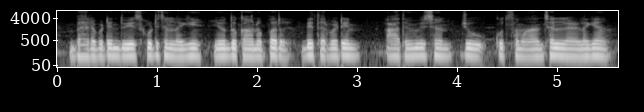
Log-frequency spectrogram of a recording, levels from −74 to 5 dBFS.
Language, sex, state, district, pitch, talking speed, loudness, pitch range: Hindi, male, Uttarakhand, Tehri Garhwal, 120 Hz, 215 wpm, -15 LUFS, 115-125 Hz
